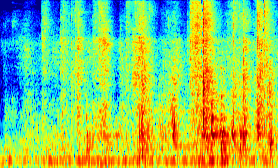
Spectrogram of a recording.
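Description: Faint rustling and small clicks of the AlexLoop magnetic loop antenna's tube sections and cable being handled and laid into place by hand, a little louder about one and a half seconds in.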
